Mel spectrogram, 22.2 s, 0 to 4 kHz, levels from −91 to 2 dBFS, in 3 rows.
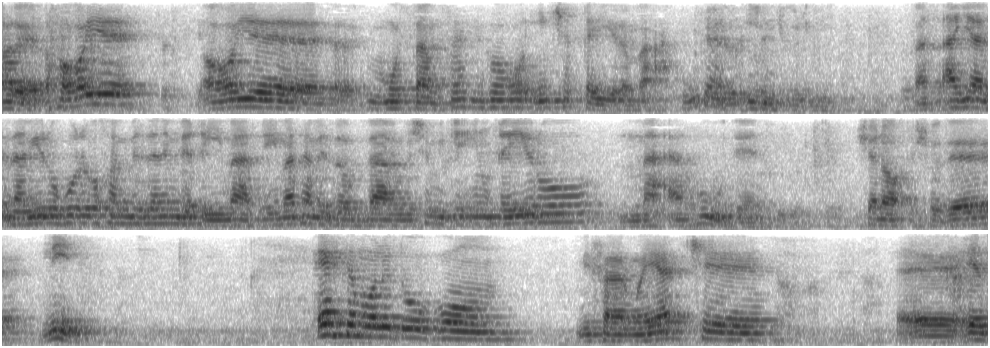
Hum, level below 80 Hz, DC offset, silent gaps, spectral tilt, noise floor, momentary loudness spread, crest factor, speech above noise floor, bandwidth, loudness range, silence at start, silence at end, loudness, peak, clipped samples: none; -54 dBFS; under 0.1%; none; -10.5 dB/octave; -49 dBFS; 17 LU; 20 dB; 24 dB; 4 kHz; 7 LU; 0 s; 0 s; -25 LUFS; -4 dBFS; under 0.1%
